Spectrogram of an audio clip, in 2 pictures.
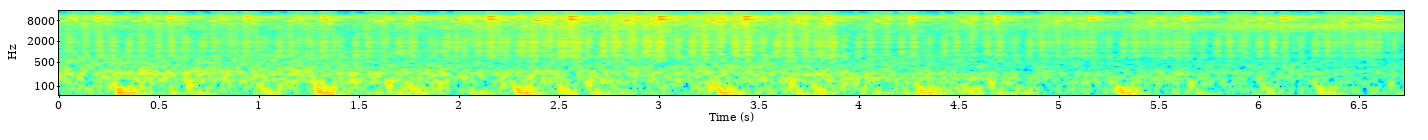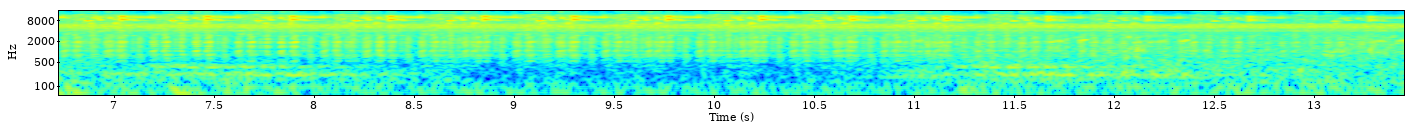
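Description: A metal cage lift rumbles and clanks as it moves.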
